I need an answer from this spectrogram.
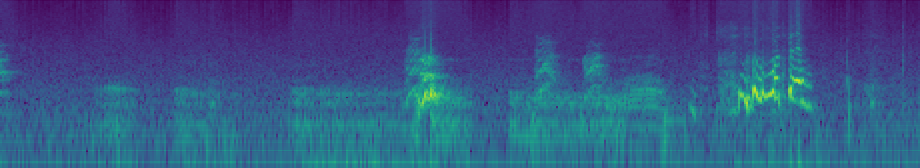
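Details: Great Dane getting mad after a puppy named Snickerdoodle bites its tail; low growling rumbles build into a few sharp, harsh barks and yelps near the end, with quiet stretches between.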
